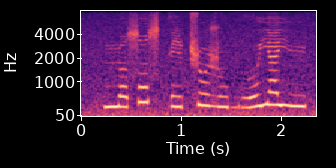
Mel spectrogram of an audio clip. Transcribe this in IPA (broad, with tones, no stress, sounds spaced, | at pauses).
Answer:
m ø˨ sˤ ø˦ sˤ k i˨ ʈ͡ʂ o˧ ʐ u˨ bʱ o˨˦ j æ˦ j y˧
